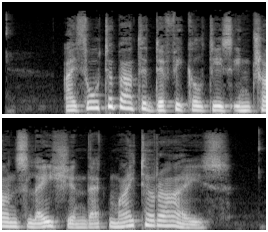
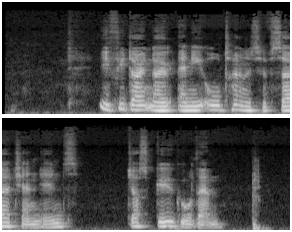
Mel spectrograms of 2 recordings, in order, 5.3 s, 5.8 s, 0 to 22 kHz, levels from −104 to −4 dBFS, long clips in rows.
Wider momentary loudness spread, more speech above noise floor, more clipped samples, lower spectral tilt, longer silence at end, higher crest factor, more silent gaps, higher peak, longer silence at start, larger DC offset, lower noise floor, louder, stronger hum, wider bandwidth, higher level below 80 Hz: second, 7 LU vs 17 LU; first, 47 dB vs 34 dB; neither; about the same, -6.5 dB/octave vs -7 dB/octave; first, 0.4 s vs 0.25 s; about the same, 18 dB vs 18 dB; neither; first, -4 dBFS vs -10 dBFS; about the same, 0.6 s vs 0.65 s; neither; first, -68 dBFS vs -60 dBFS; first, -22 LUFS vs -27 LUFS; neither; first, 14 kHz vs 12.5 kHz; about the same, -58 dBFS vs -54 dBFS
